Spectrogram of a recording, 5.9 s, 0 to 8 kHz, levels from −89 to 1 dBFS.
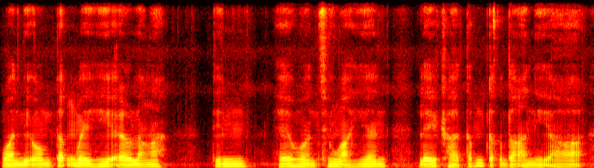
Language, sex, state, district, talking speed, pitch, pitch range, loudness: Mizo, male, Mizoram, Aizawl, 220 wpm, 100 Hz, 95-105 Hz, -20 LUFS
